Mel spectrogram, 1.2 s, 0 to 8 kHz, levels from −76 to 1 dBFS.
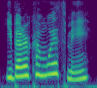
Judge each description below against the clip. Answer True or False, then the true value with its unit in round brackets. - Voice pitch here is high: True (280 Hz)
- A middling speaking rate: False (245 wpm)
